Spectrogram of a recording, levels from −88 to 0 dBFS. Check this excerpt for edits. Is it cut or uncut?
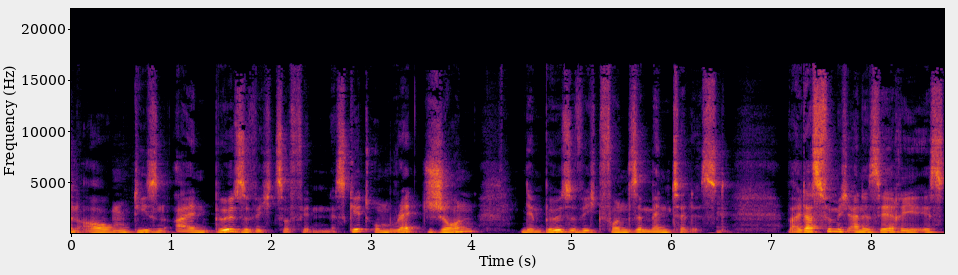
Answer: uncut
